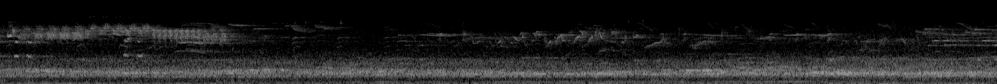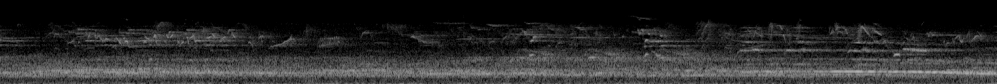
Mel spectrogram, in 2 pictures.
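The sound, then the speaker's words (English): Two wolf packs howl nearby in Algonquin Park around 6 in the morning, with temperatures down in the 20s: long, overlapping, wavering tones from all directions in a steady chorus throughout, with birds chirping and twittering in the background. “and wolves began howling from all directions. Two packs nearby making their collective cases.”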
